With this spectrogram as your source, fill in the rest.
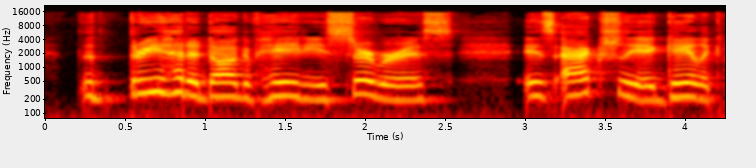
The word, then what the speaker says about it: Cerberus: in the english alphabet the c in cerberus actually makes a k sound so his name would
